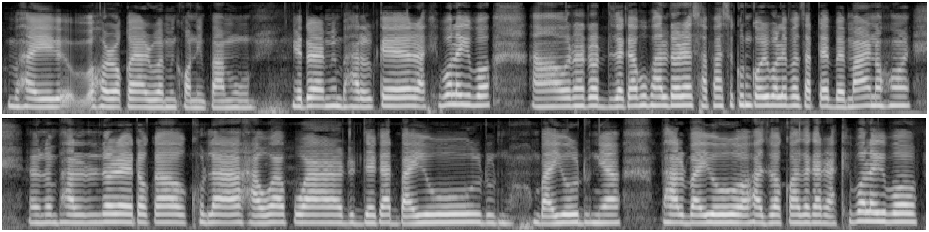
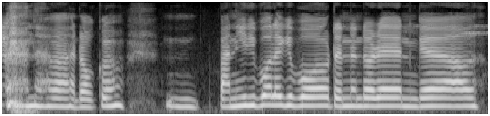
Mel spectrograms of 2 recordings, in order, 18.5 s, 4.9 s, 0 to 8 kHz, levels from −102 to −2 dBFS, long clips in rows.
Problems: background sounds at intervals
